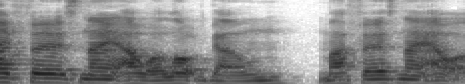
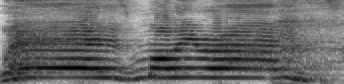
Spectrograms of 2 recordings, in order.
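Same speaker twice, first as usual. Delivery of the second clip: man shouting, higher and louder; 11 dB louder than usual. Retelling a man who came up and kept shouting, imitating a man shouting. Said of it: "he just keeps shouting".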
